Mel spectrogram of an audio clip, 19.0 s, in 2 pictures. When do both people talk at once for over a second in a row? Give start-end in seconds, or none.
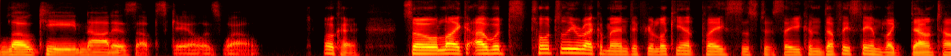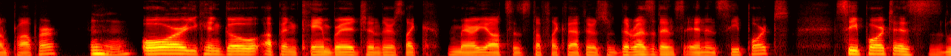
none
